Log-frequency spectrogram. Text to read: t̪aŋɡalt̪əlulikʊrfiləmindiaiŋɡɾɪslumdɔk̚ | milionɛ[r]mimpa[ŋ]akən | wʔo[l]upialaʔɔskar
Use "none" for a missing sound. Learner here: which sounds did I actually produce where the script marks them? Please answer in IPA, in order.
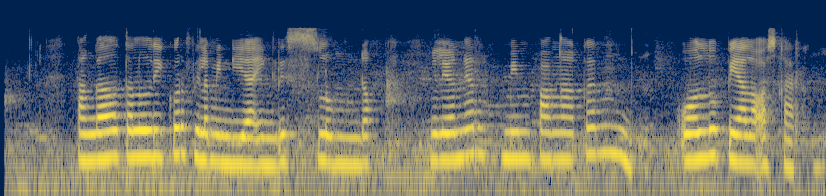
r, ŋ, l

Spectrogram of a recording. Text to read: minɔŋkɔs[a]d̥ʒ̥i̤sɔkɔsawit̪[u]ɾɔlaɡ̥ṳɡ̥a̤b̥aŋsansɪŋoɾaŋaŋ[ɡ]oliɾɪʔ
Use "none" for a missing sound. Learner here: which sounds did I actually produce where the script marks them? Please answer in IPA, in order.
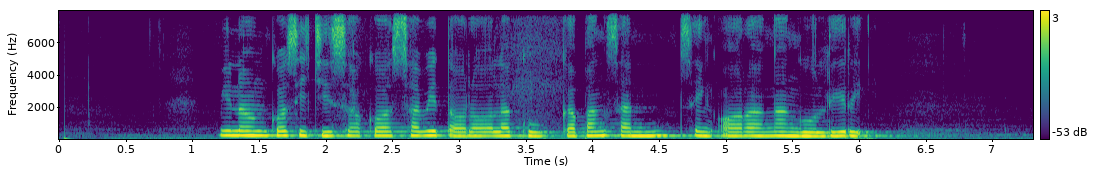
i, ɔ, ɡ

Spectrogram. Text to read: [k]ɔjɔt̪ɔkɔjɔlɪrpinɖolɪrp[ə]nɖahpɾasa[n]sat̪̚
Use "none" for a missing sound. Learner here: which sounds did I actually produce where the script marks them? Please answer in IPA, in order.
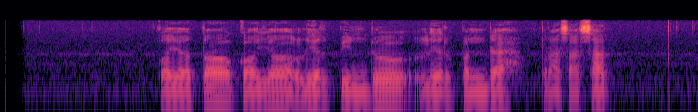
k, ə, none

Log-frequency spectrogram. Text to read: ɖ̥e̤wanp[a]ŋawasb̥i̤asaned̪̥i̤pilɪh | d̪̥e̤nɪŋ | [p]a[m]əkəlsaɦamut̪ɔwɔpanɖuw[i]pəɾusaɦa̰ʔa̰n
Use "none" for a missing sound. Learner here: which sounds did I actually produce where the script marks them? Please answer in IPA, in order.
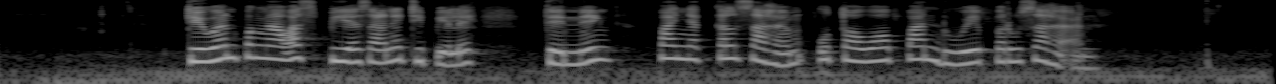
ə, p, ɲ, e

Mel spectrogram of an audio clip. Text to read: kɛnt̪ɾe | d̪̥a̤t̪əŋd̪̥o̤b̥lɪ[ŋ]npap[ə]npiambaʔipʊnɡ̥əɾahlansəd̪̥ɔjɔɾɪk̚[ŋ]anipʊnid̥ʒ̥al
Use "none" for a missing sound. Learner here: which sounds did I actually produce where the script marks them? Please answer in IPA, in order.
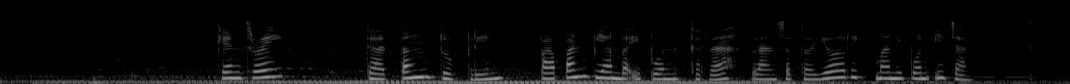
none, a, m

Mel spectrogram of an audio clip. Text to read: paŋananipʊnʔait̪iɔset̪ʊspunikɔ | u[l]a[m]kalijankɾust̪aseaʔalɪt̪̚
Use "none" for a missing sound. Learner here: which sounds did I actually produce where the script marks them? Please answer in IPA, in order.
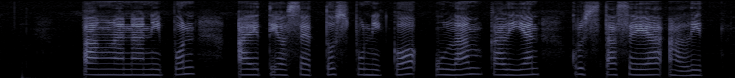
l, m

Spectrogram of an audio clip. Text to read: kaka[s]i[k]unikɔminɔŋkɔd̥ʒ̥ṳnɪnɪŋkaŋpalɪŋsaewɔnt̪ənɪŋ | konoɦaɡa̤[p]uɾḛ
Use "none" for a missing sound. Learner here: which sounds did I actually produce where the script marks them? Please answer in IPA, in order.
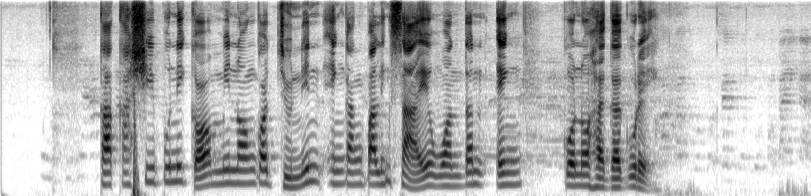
ʃ, p, k

